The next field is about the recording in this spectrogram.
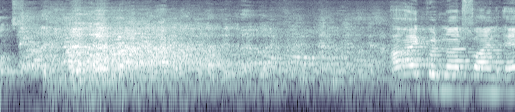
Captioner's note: audience laughs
